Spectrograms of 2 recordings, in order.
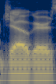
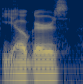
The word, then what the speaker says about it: Jogre: I was calling them Jogers. I think the correct pronunciation is Yogers.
